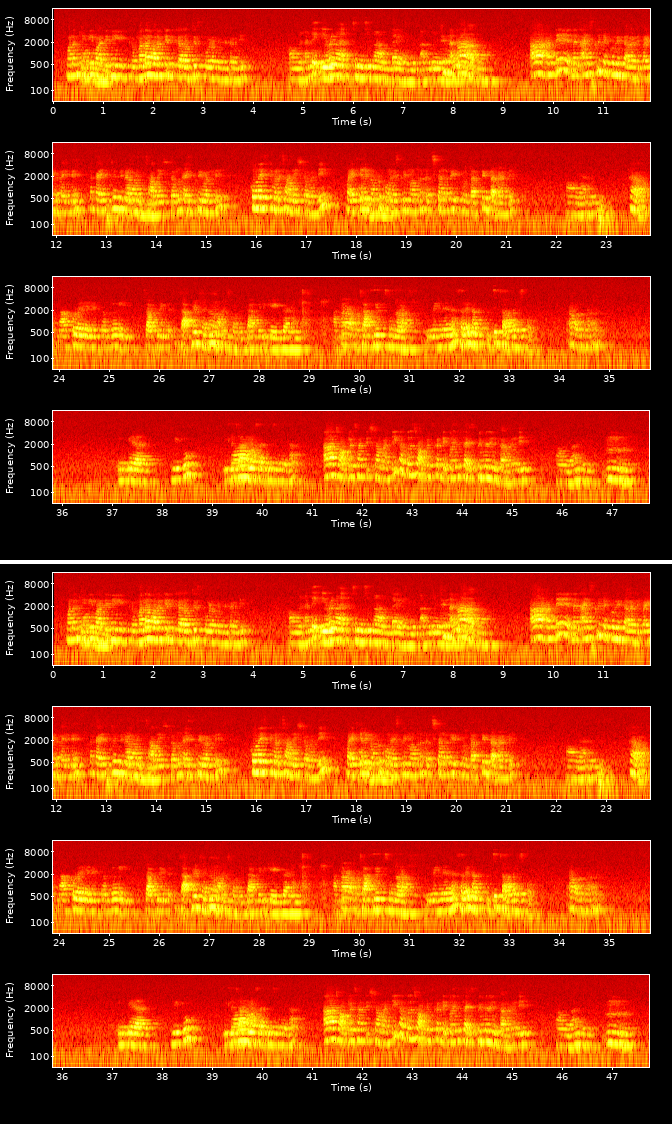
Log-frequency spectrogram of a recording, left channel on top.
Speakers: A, on the right; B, on the right.
A: మనం తిని
B: అవునండి.
A: వాటిని మన ఆరోగ్యాన్ని ఖరాబ్ చేసుకోవడం ఎందుకండి
B: అవున అంటే ఏవైనా
A: అని
B: చిన్న చిన్న ఉంటాయి కదా యండి అందులో ఏమన్నా
A: చిన్న
B: ఒక్కటన్నా
A: ఆ ఆ అంటే నేను ఐస్ క్రీం ఎక్కువ తింటానండి బయటనైతే నాకు ఐస్ క్రీం తినడం
B: అవునండి.
A: అంటే చాలా ఇష్టం ఐస్ క్రీం అండి కోన్ ఐస్ క్రీం అంటే చాలా ఇష్టం అండి బయటికెళ్ళినప్పుడు
B: అవునండి.
A: కోన్ ఐస్ క్రీం మాత్రం ఖచ్చితంగా తీసుకుంటా తింటానండి
B: అవునండి
A: హా
B: నాకు కూడా ఏదైతే ఉందో ఈ చాక్లెట్ చాక్లెట్స్ అంటే
A: ఆ
B: చాలా ఇష్టం అండి చాక్లెట్ కేక్ గాని అట్లా
A: ఆ ఆ
B: చాక్లెట్స్ ఉన్నా
A: ఆ
B: వేనైనా సరే నాకుంటే చాలా ఇష్టం
A: అవునా
B: ఇంకే మీకు ఇట్ల
A: మా
B: చాక్లెట్స్
A: మా
B: అంటే ఇష్టమేనా
A: ఆ చాక్లెట్స్ అంటే ఇష్టం అండి కాకపోతే చాక్లెట్స్ కంటే ఎక్కువ నేను టైస్ క్రీమే తింటానండి
B: అవునా అండి.
A: ఉమ్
